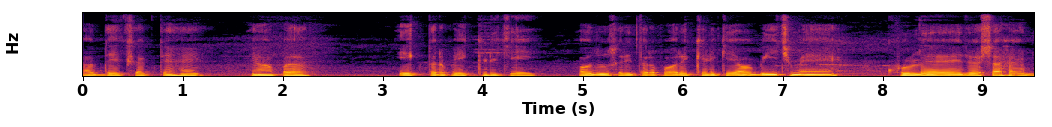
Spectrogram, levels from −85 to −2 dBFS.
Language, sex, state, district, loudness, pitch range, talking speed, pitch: Hindi, male, Chhattisgarh, Sukma, -16 LUFS, 135-145 Hz, 145 wpm, 140 Hz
